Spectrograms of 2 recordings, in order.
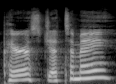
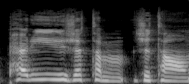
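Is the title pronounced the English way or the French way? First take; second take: English; French. First: The title is pronounced the English way. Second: The title is pronounced the French way. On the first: The speaker calls it wrong. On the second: The speaker calls it right.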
